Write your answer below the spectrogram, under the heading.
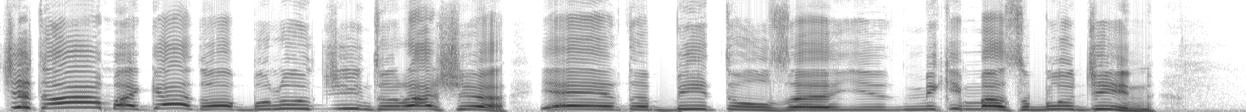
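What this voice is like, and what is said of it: Bad put-on Russian accent. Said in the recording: “that horrible Russian accent”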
